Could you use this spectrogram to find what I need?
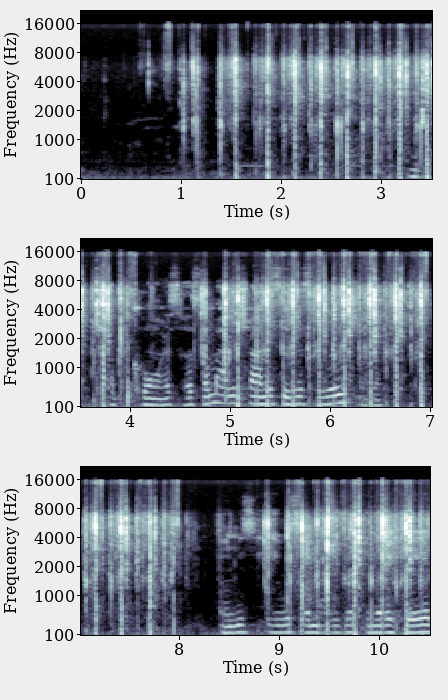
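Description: Cards are shuffled rapidly close by, with quick riffling clicks.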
